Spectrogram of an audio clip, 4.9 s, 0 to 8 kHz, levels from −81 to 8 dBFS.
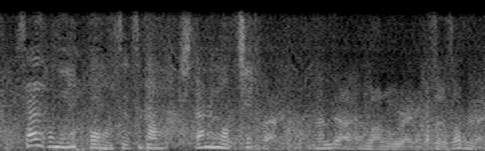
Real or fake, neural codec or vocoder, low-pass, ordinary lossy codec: fake; codec, 16 kHz in and 24 kHz out, 0.6 kbps, FireRedTTS-2 codec; 7.2 kHz; none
